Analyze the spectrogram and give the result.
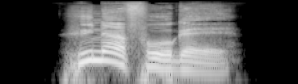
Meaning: landfowl (i.e. of the order Galliformes)
- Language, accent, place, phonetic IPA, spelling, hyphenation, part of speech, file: German, Germany, Berlin, [ˈhyːnɐˌfoːɡl̩], Hühnervogel, Hüh‧ner‧vo‧gel, noun, De-Hühnervogel.ogg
